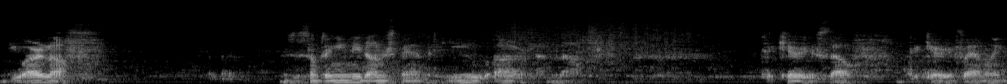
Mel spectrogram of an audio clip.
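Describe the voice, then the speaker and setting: A wise, calm kinsman from an ancient tale, voiced by a male storyteller. He consoles softly and plainly in a low, unhurried voice, on a dull recording. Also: vocal fry. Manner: soft, plain-spoken, consoling. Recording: dull lo-fi audio with background noise.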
